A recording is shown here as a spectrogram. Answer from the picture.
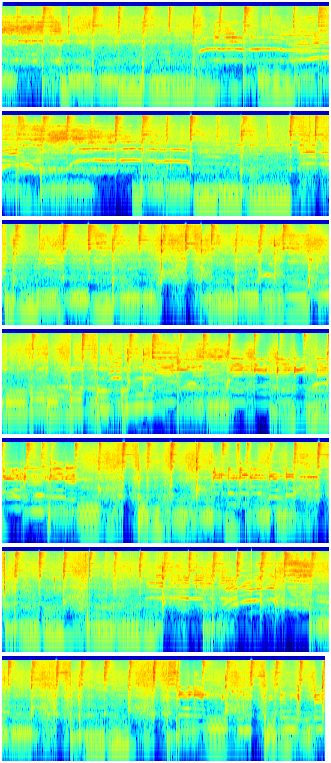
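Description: Live instrumental rock jam: drum kit with snare and bass drum, electric bass, and an electric guitar playing lead lines that bend and glide in pitch.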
